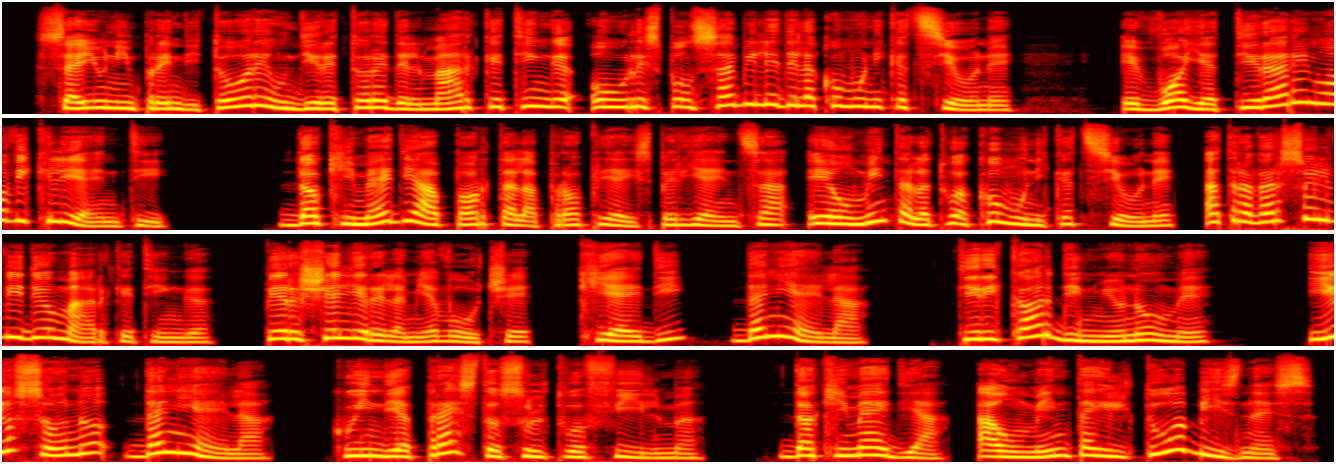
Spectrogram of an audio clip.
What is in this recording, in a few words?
ITALIAN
